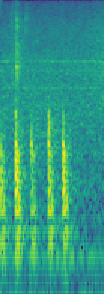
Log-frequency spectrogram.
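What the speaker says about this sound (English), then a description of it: "Knock on their door as if you're in charge and you get their attention." Four firm knocks on a house door in two quick pairs, close and clear with no talking.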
